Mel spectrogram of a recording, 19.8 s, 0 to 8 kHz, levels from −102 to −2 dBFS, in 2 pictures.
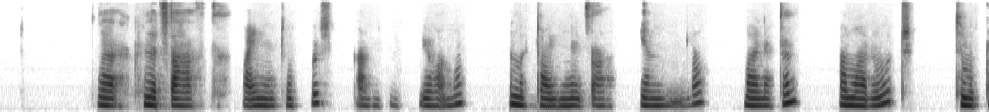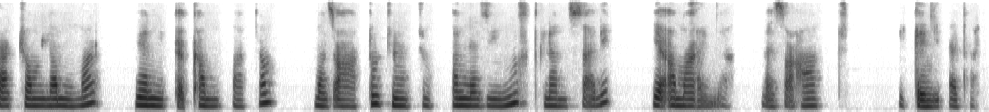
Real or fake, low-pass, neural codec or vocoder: fake; 7.2 kHz; autoencoder, 22.05 kHz, a latent of 192 numbers a frame, VITS, trained on one speaker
